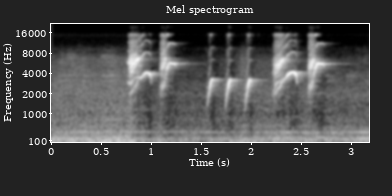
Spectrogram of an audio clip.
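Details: Chatty sooty-headed bulbul at high volume: pairs of piercing high chirps that slide down into a level whistle, separated by three quick descending notes, all clear against a quiet low hum.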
